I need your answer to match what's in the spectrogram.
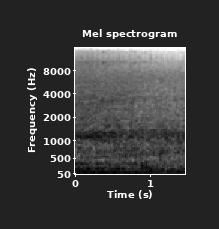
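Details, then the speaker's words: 1990 Nissan 240SX, 5-speed, after water pump, thermostat and radiator replacement, idling about two minutes. Steady idle with a raspy, puffing hiss over the engine note from a small exhaust leak at the rear, before the muffler. "you'll hear in a second there's a bit of an exhaust leak at the rear still"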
